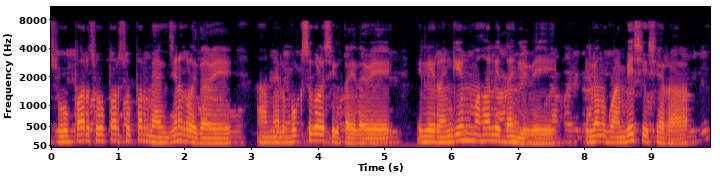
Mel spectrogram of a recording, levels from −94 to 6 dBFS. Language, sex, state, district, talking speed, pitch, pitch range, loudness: Kannada, male, Karnataka, Bijapur, 105 wpm, 130 Hz, 120-150 Hz, -22 LUFS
